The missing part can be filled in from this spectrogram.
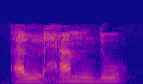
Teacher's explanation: قوله تعالى: الحمد، اللام هنا لام قمرية، والميم ساكنة جاء بعدها الدال، حكم التجويدي إظهار شفوي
